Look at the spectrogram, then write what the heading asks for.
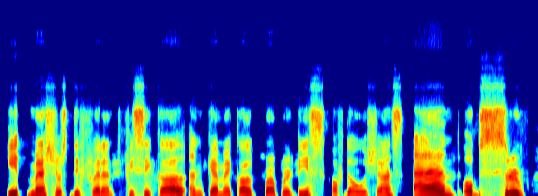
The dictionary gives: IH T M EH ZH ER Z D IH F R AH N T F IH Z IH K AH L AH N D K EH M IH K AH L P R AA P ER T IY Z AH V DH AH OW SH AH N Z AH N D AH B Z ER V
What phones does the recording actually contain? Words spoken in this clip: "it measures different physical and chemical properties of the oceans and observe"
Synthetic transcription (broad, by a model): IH T M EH SH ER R D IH F R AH N T F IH S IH K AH L AH N D K EH M IH K AH L P R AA P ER T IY S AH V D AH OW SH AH N S AH N D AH B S ER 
